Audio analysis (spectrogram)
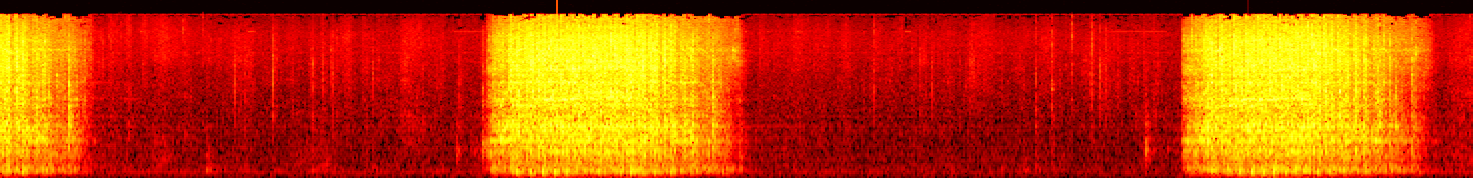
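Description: A sewing machine stitches a linen slipcover skirt for a Parsons chair in loud, steady runs of about three seconds each, with short bursts at the start and end and quiet pauses between.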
